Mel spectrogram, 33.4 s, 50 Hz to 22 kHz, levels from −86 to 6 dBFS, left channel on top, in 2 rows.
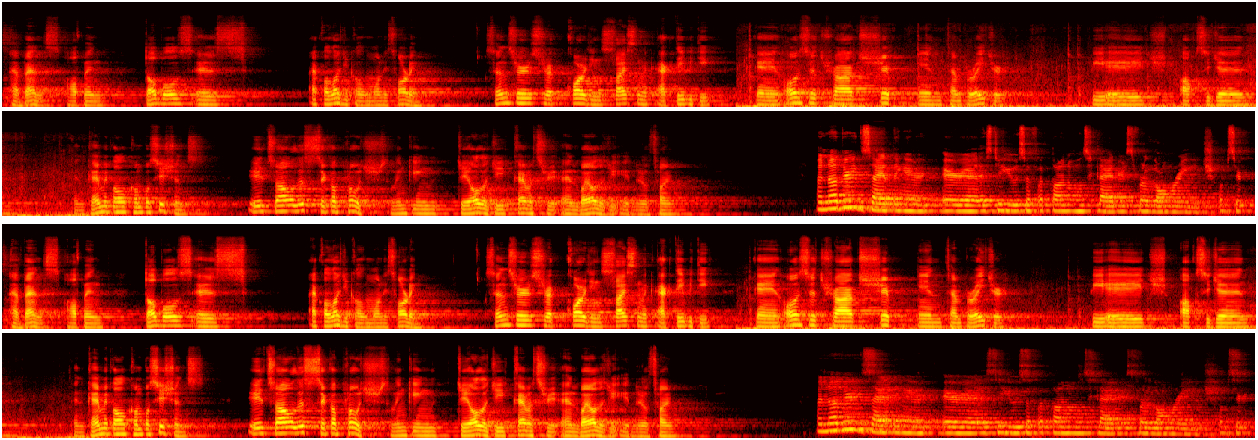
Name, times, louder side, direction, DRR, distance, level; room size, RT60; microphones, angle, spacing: voice 1, 0.0-1.3 1.9-3.2 4.1-5.6 6.5-9.4 10.0-11.9 12.2-13.4 14.5-16.6 17.7-19.3 20.0-22.5 22.8-25.7, right 3 dB, 40° right, 14 dB, 0.7 m, -25 dB
sound 1, 9.8-18.1, left 2 dB, 35° left, 0.6 m, -36 dB
voice 2, 27.6-33.2, left 2 dB, 80° left, 3 dB, 2.7 m, -28 dB
27.5 x 15.0 x 9.3 m, 2.3 s
head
